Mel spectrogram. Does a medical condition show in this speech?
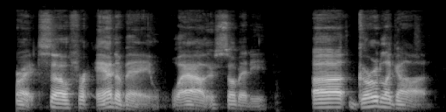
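No.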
